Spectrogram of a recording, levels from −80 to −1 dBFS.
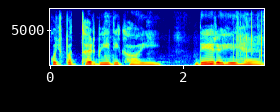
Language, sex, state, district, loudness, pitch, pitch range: Hindi, female, Himachal Pradesh, Shimla, -19 LUFS, 210 Hz, 205-230 Hz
